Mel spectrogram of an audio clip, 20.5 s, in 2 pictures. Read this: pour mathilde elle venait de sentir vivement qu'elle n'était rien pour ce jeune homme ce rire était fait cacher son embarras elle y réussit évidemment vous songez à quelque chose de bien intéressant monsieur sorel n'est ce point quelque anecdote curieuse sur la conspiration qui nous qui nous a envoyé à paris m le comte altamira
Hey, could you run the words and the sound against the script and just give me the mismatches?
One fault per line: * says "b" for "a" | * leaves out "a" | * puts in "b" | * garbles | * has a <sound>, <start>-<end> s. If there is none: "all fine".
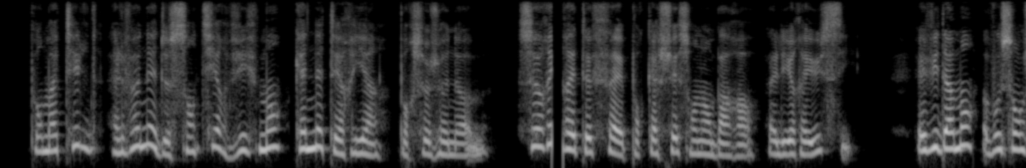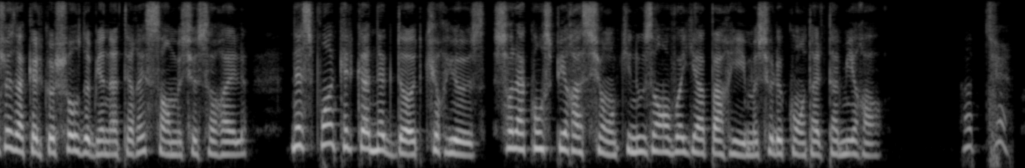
* has a dropout, 5.5-5.6 s
* puts in "pour"
* leaves out "qui nous"
* has a sneeze, 19.9-20.4 s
